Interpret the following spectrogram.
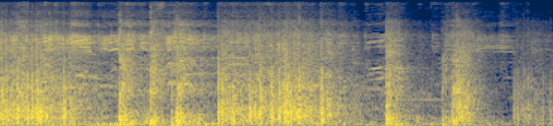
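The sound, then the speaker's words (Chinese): Fireworks burst one after another in a dense, loud barrage at a night-time Mid-Autumn (Moon) Festival celebration in Yuhua Garden, sharp pops and crackles piling over a constant roar with hardly a pause between blasts. “绚丽的烟花将中秋庆祝活动推向了高潮。”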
